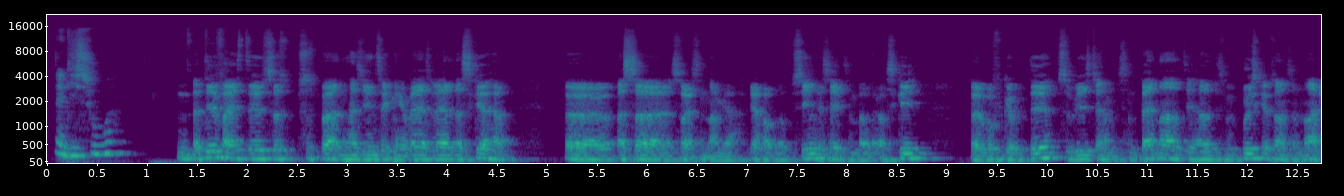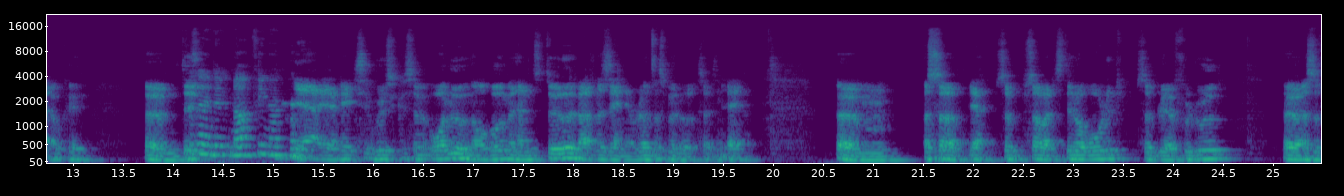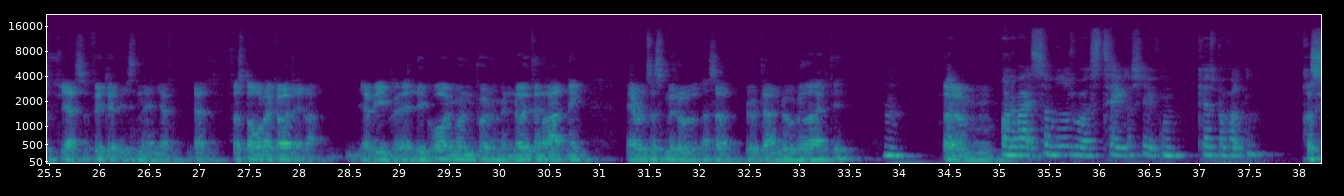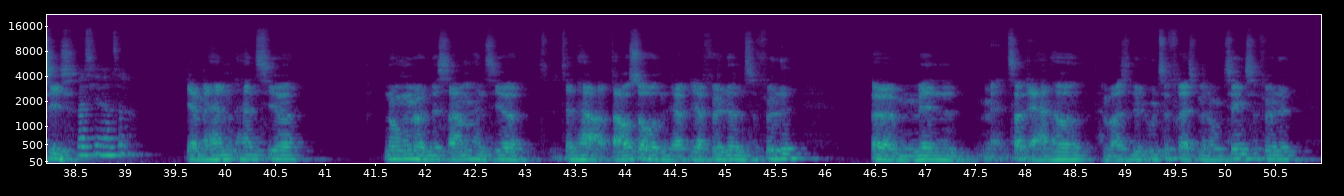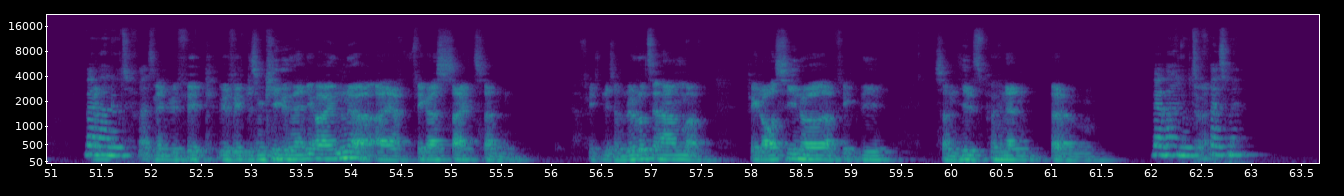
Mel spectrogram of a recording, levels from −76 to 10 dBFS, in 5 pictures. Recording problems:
off-mic speech; far
room echo; slight; dies away in 0.3 s

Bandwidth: 15 kHz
